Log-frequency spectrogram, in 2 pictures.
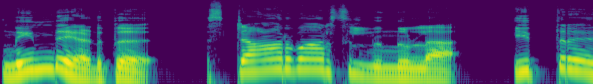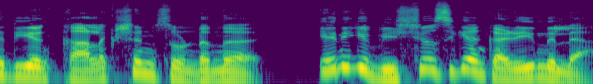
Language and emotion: Malayalam, surprised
